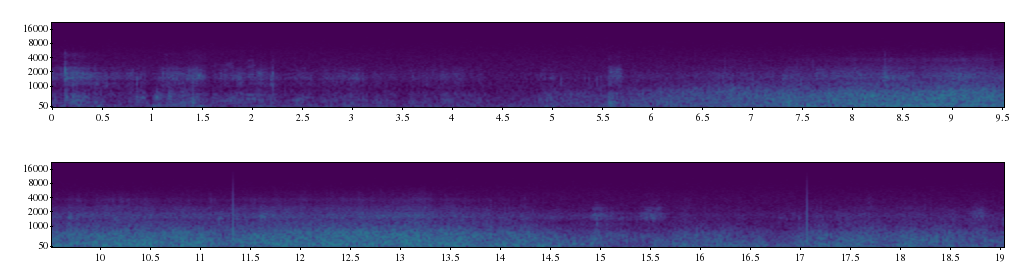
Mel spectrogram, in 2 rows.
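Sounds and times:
wind rushing over microphone: 4.3s - 19.0s.

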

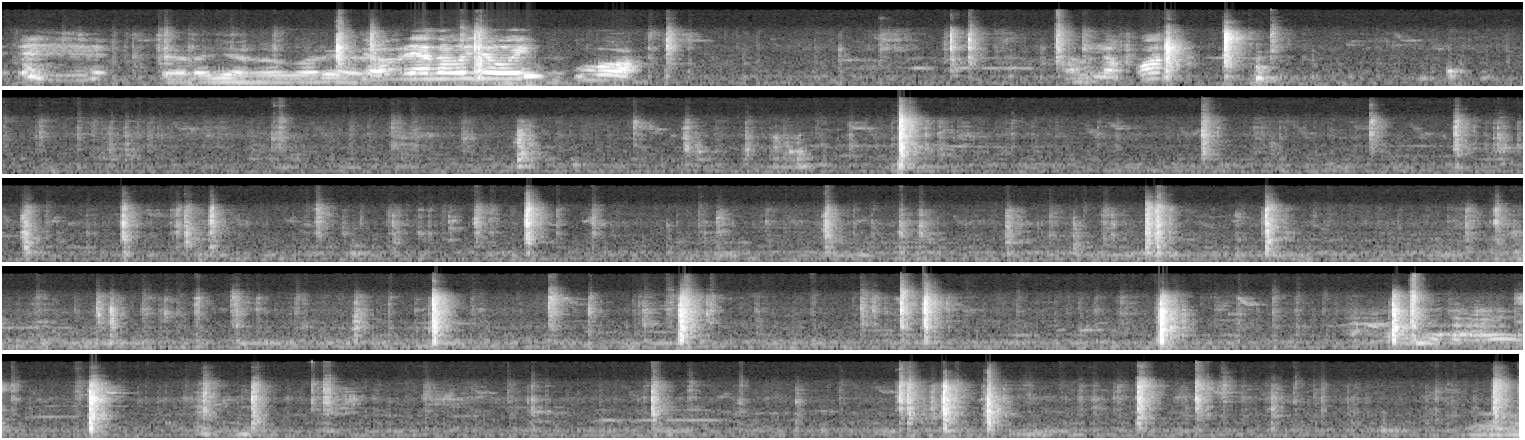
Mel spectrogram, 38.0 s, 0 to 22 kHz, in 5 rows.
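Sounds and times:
wood fire crackling and popping: 0.0s - 38.0s.

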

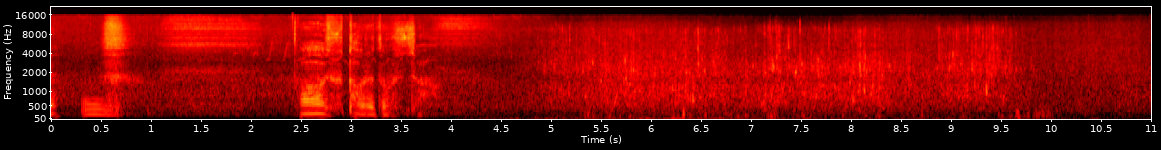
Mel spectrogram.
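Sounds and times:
waves lapping on stony shore: 3.9s - 11.0s
wind on microphone: 4.3s - 11.0s.

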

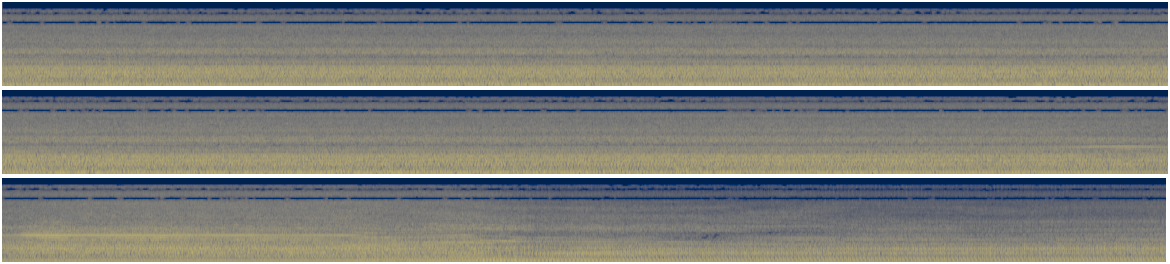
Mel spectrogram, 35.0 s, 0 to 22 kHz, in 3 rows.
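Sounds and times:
snow plow engine running: 0.0s - 34.9s
high whine: 9.1s - 33.7s.

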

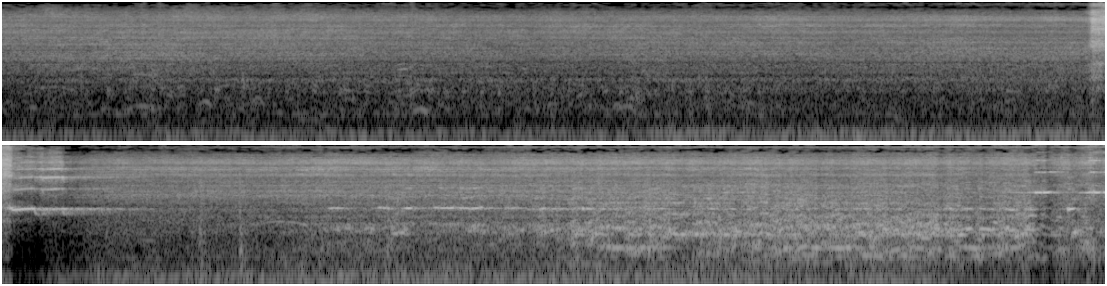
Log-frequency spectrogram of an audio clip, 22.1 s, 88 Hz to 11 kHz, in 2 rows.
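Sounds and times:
approaching steam train: 0.0s - 22.0s
steam hissing: 0.0s - 22.0s
steam whistle blast: 10.9s - 12.4s, 14.2s - 17.7s, 20.8s - 22.0s.

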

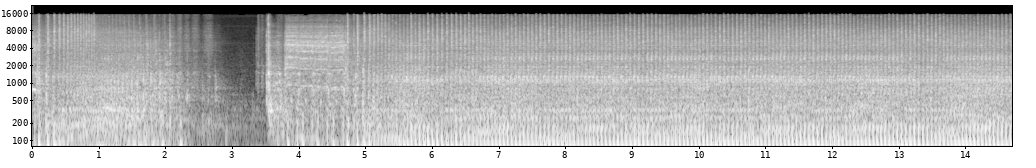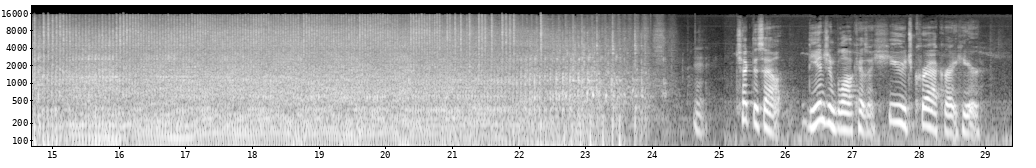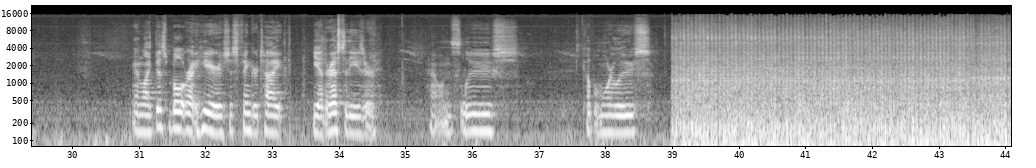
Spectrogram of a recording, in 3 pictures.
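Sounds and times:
mower engine cranking and running: 0.0s - 2.8s, 3.4s - 24.4s, 39.0s - 44.0s.

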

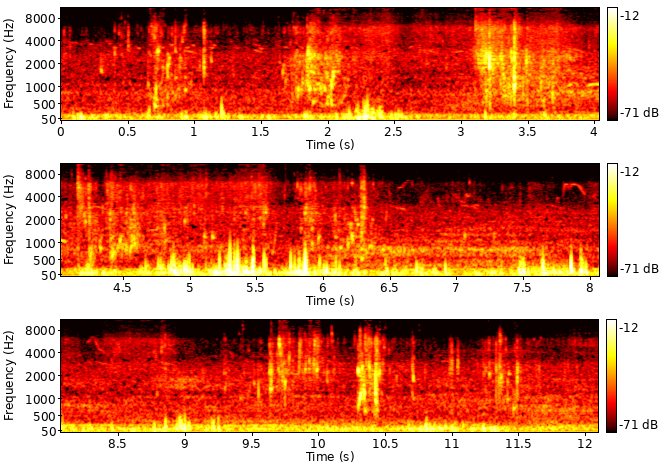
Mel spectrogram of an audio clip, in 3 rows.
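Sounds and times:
wind buffeting microphone: 0.0s - 12.0s
hands splashing in muddy water: 0.5s - 6.5s, 9.5s - 11.8s.

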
